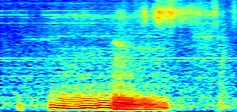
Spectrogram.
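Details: English bulldog named Polo snoring indoors, one drawn-out rasping snore of about a second with a buzzy, harmonic-rich tone, a quiet room behind it.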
